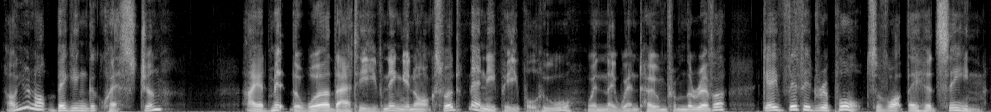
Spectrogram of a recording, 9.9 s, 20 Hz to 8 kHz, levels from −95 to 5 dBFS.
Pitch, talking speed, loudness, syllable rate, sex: 140 Hz, 195 wpm, -19 LUFS, 5.5 syllables/s, male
